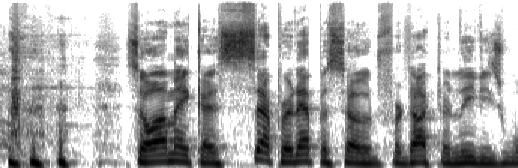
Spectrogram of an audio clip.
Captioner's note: laughs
